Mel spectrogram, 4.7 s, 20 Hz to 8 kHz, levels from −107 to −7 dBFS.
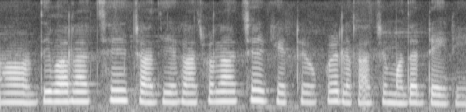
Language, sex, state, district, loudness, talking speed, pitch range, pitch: Bengali, female, West Bengal, Jalpaiguri, -18 LUFS, 180 wpm, 200-220 Hz, 210 Hz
